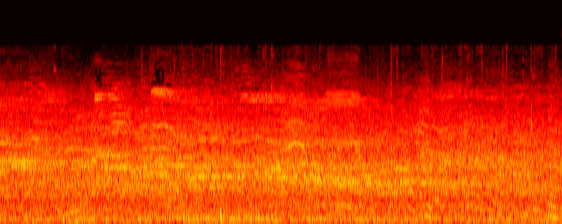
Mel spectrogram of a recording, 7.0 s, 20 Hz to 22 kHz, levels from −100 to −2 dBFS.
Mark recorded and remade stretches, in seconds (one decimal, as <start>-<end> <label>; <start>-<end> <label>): 0.0-7.0 recorded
